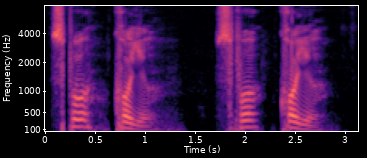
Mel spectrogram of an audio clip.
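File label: Hruso Aka; drawn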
